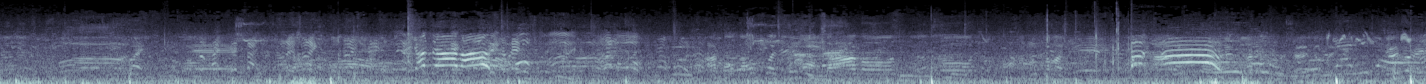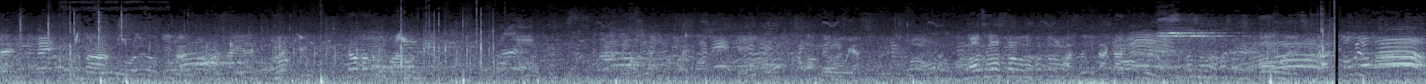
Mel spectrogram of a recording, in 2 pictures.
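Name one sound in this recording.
Young men shout to each other outdoors.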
